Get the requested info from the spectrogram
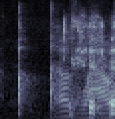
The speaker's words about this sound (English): That was loud. That was why am I coughing? Why am I coughing?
